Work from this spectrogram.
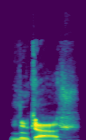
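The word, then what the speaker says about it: Lukáš: It's Lukash, like Lukash, so the the little U above the S, I guess, makes it more of a sh sound, because excuse me.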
